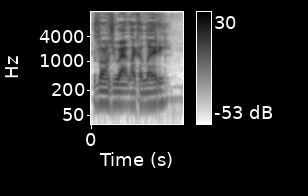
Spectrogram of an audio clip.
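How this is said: It is read in a deep, low voice.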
